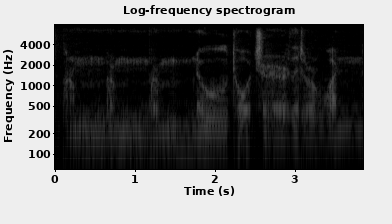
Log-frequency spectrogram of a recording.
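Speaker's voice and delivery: put-on giant voice, slow, plodding and drawn-out. Voicing a giant who praises the spirited adventurer: giant voice. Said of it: "And then the giant goes".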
